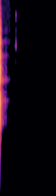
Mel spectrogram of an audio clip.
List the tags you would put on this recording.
Sound effects > Objects / House appliances
Candle
Burn
Crackle

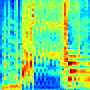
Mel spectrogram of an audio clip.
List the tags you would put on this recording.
Sound effects > Electronic / Design
digital
glitch
hard
one-shot
pitched
stutter

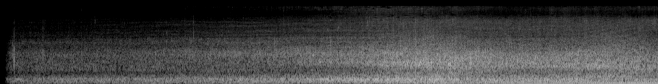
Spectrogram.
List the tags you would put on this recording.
Sound effects > Vehicles
field-recording
car
tampere

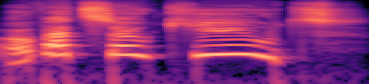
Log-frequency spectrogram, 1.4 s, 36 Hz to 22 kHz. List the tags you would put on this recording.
Speech > Solo speech
affectionate
best-of
cute
dialogue
FR-AV2
Human
Male
Man
Mid-20s
Neumann
NPC
oneshot
singletake
Single-take
talk
Tascam
U67
Video-game
Vocal
voice
Voice-acting
words

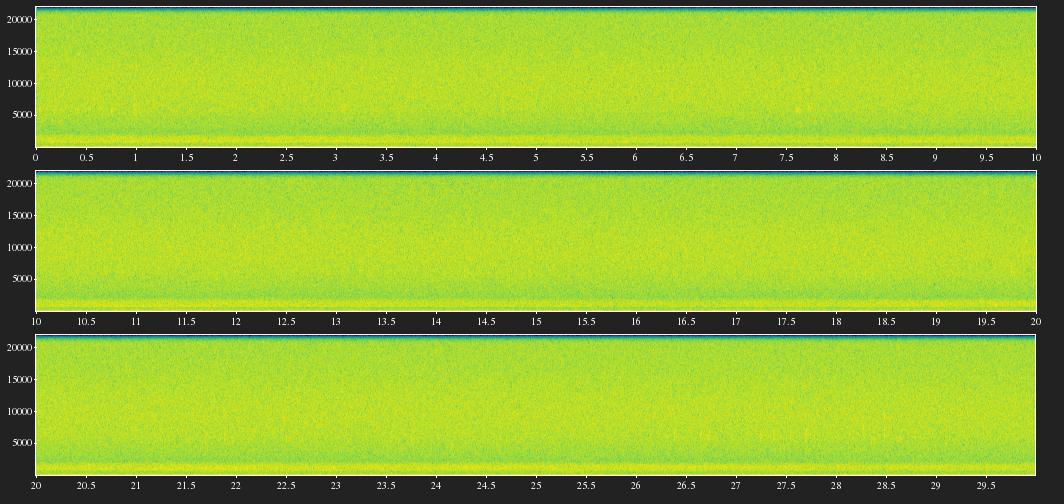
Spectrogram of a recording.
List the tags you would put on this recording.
Soundscapes > Nature
phenological-recording
nature
field-recording
alice-holt-forest
meadow
natural-soundscape
raspberry-pi
soundscape

